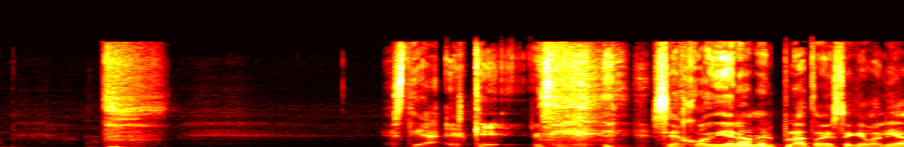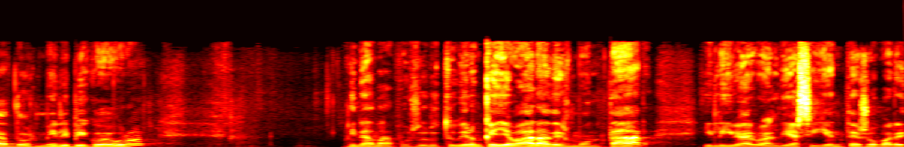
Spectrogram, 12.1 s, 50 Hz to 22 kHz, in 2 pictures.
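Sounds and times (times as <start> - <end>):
loud exhale into microphone: 0.6 - 1.5.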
